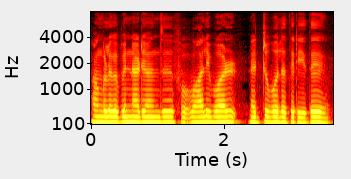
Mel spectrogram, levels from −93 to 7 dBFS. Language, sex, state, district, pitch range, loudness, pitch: Tamil, male, Tamil Nadu, Kanyakumari, 135-145 Hz, -13 LUFS, 140 Hz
